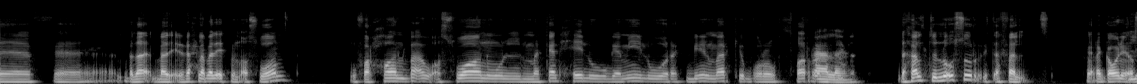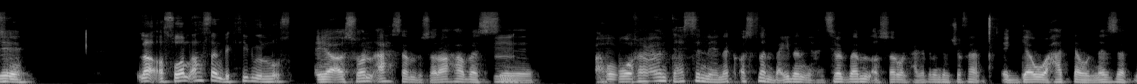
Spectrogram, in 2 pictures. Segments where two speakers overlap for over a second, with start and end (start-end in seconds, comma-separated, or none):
none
